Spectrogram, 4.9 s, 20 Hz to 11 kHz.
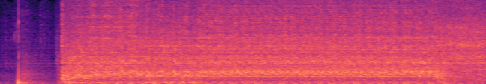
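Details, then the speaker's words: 1989 Harley Ultra Classic Tour Glide Evo, bottom-breather butterfly carb, on ancient gasoline: a brief crank, then it runs fast and steady on full choke at about 3,200 rpm, easing off near the end. High choke idle. "Full choke and idling at about 3,200."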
